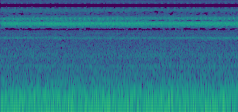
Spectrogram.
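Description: Insects trill in a steady, high-pitched chorus over a low background rumble.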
